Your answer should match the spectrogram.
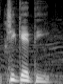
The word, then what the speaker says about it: Chiquetti: Mi apellido italiano, Chiquetti. – Sí. – Se pronuncia, está en castellanizado, claro.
